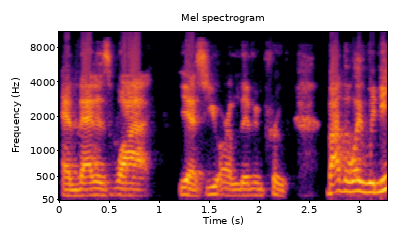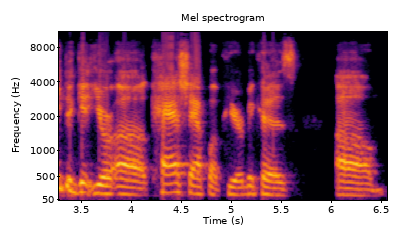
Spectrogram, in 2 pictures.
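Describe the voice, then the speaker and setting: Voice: medium pitch, animated, moderate pace. A talk show host in their fifties chatting casually with a guest, sassy and folksy, repeating points for emphasis. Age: 50s.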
